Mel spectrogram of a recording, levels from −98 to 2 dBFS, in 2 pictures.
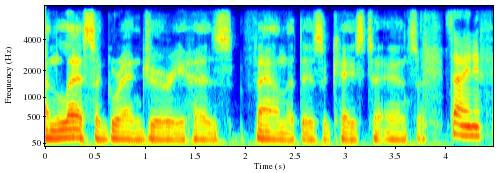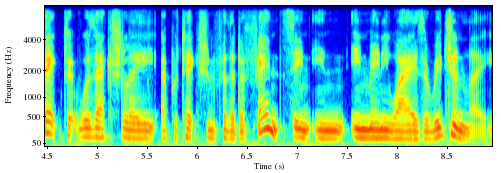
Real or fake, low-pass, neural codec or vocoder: real; 7.2 kHz; none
